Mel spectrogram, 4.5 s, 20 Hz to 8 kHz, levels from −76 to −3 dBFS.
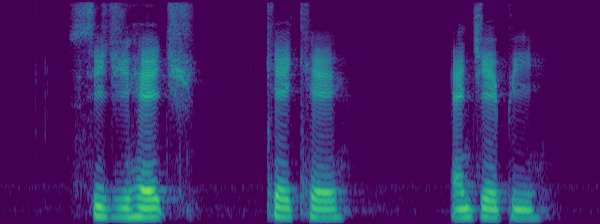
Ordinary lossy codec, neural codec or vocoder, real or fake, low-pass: none; none; real; none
